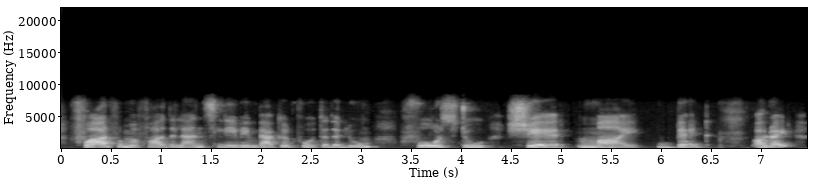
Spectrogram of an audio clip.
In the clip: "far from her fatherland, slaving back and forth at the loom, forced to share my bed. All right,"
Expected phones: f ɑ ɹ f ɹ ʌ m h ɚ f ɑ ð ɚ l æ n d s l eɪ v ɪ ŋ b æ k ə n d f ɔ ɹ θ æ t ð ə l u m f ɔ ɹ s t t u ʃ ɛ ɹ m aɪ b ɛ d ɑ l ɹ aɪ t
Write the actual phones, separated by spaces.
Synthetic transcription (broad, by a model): f ɑ ɹ f ɹ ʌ m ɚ f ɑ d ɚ l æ n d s l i v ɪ ŋ b æ k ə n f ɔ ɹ t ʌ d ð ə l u m f ɔ ɹ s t t u ʃ ɛ ɹ m aɪ b ɛ d ɑ l ɹ aɪ t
